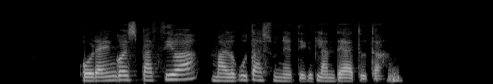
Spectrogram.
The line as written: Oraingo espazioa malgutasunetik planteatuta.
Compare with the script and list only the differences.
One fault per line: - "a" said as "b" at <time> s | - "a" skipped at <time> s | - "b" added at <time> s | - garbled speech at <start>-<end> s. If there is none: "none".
none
